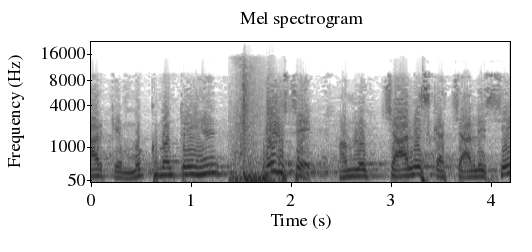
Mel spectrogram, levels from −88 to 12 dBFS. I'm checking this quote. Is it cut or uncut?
cut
